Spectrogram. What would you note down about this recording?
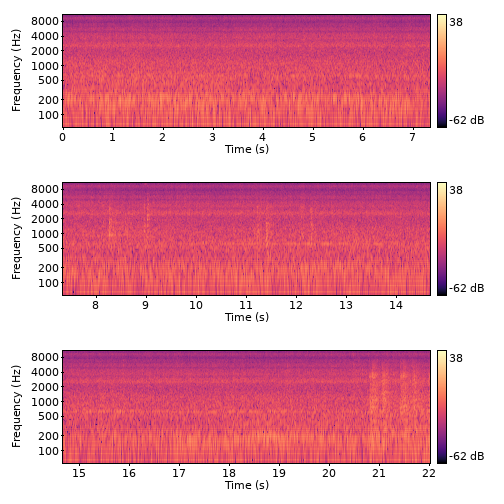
Construction Yard, Machine rumbling noise, Cicada, 공사장, 굴삭기, 매미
